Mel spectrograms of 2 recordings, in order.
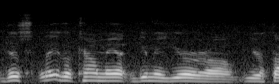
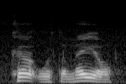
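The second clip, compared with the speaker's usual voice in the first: ordinary talk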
